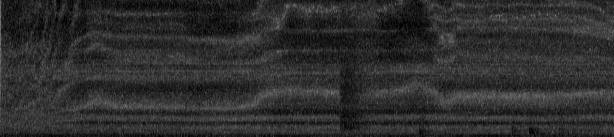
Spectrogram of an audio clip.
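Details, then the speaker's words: High-pitched whine of a dental implant pilot drill with hissing water spray, pitch dipping and rising, drilling through a stent into a very thin jaw ridge. "We'll then take the stent, and I'll take the pilot drill. It's going to see that angulation. Hold that tight. And my pilot drill should go right back into that hole that I made with a diamond."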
